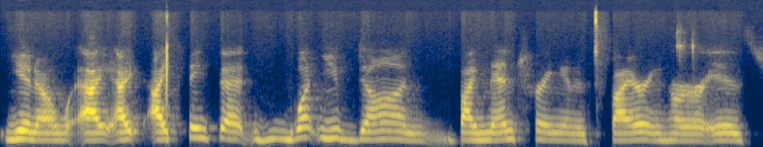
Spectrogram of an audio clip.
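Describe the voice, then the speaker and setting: A woman's voice: on the low side, steady tone, moderate pace, a little hiss or hum. A woman hosting an interview, encouraging and enthusiastic, with many fillers. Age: older. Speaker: podcast host. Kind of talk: casual interview chat. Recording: tinny phone-like line.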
